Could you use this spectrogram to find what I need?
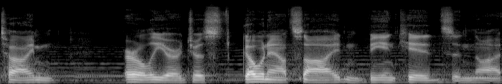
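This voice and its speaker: A man at a very slow pace and fairly low pitch with fairly even intonation, music playing in the background. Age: 70s. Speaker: war veteran; college instructional support technician. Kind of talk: oral history interview answer.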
